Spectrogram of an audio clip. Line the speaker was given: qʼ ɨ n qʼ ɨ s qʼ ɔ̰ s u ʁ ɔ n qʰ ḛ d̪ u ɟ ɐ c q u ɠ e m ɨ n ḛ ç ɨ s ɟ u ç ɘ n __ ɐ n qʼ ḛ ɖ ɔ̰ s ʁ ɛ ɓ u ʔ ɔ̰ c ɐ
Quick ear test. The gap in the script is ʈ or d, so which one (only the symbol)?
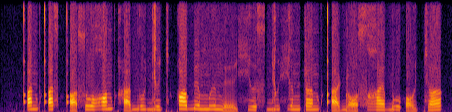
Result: ʈ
